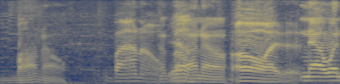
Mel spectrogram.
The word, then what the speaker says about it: Bono: about the band U2, I think it's technically pronounced Bono.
